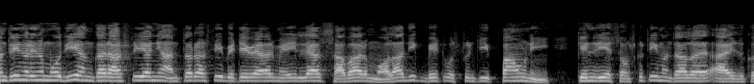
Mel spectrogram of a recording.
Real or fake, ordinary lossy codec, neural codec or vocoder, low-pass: fake; none; vocoder, 44.1 kHz, 128 mel bands every 512 samples, BigVGAN v2; 7.2 kHz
